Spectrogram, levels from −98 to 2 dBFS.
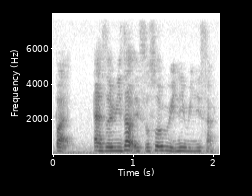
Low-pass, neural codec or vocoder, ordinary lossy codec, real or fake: none; none; none; real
